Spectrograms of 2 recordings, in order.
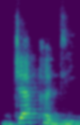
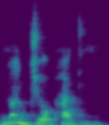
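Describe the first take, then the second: First: The first vowel is the short 'eh' sound. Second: The first vowel is not the 'eh' sound. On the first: The speaker calls it right. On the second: The speaker calls it wrong.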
